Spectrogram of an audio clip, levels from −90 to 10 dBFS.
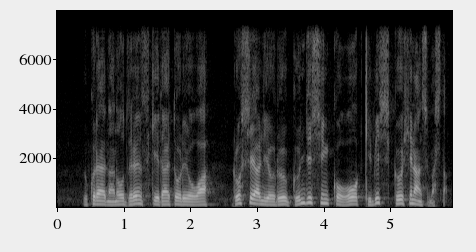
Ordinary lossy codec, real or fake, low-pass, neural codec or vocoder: none; fake; 7.2 kHz; codec, 16 kHz, 8 kbps, FunCodec, trained on Chinese and English, 25 frames a second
